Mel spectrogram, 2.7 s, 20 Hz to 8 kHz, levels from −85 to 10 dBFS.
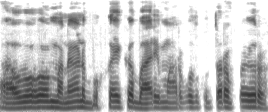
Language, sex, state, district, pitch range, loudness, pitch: Kannada, male, Karnataka, Bijapur, 145-160 Hz, -16 LUFS, 150 Hz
